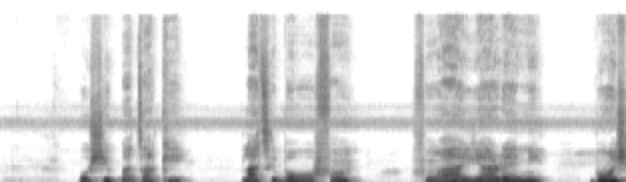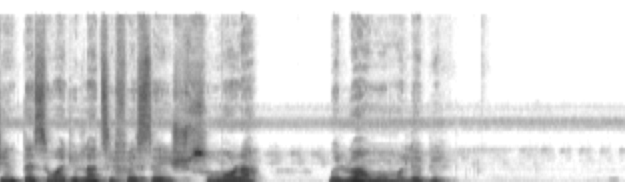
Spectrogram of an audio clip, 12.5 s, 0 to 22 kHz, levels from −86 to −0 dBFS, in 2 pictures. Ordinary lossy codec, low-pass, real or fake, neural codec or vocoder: none; none; real; none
